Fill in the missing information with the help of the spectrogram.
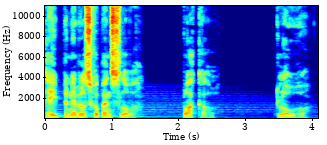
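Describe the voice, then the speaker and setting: Male narrator, mellow and measured, reading a ghost story over quiet music. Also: mid-range voice, fairly even intonation. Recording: faint music behind.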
